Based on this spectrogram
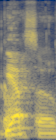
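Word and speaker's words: Glacéau: Glasso.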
